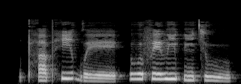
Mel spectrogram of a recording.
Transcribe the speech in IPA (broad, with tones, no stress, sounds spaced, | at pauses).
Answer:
pʰ a˨ pʰ iː˦ ɡʷ eː˨ | β ʊ˦ f e˦ β ĩ˦ p ĩ˦ t͡s uː˦˨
